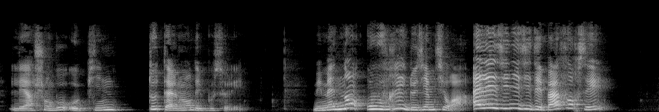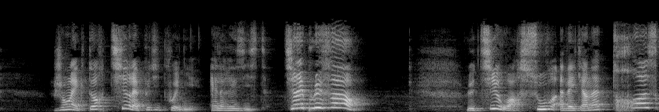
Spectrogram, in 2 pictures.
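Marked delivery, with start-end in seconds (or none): 3.1-6.2 higher and louder, pushy glad-handing pitchman; loud, high, cheerful bluster; brash salesman. A narrator's reading. Sébastien's pitch. 9.4-10.2 high loud cry of encouragement; urging shout. A narrator's reading. Urging him to pull.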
